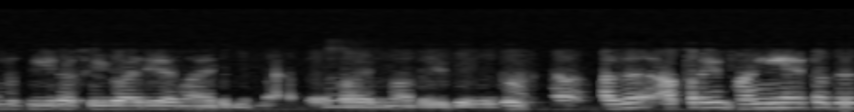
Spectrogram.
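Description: Speech only: a person talking steadily, with short pauses between phrases.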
